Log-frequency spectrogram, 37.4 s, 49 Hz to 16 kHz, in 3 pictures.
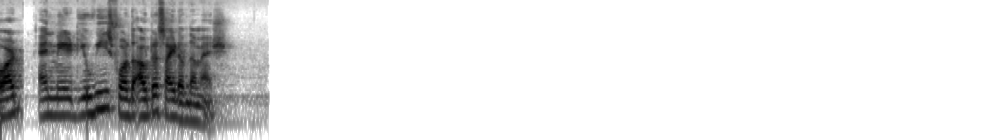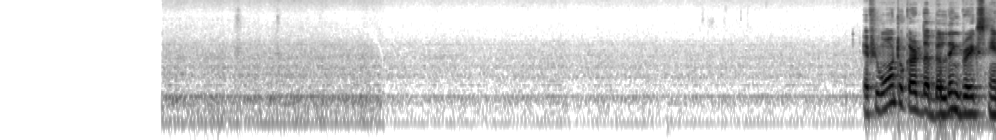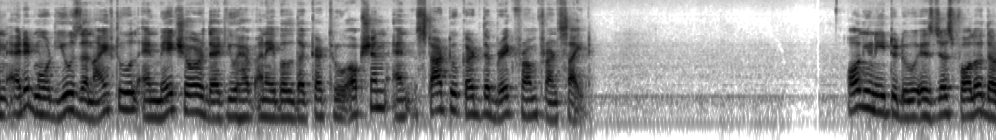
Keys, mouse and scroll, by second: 0.1 alt+shift+right click, 1.4 u, 3.7-4.3 scroll down 8, 4.3-4.8 shift+middle drag, 4.8 a, 5.0 r, 6.1-7.0 scroll down 13, 7.0 r, 8.9 scroll up 2, 9.2 s, 9.7 g, 10.2-10.6 scroll up 5, 10.6 g, 11.3 s, 12.2-12.5 scroll up 1, 12.5 s, 13.0 g, 13.5-14.0 scroll up 1, 14.0 scroll down 1, 14.2-15.0 middle drag, 15.0 Tab, 15.2-15.6 scroll down 2, 15.6 ctrl+space, 16.0-16.5 middle drag, 16.5 scroll down 1, 16.8 a, 17.1-20.1 middle drag, 20.2 scroll down 2, 20.3-21.2 middle drag, 21.2-21.5 scroll up 2, 21.5-22.5 shift+middle drag, 22.5 KP_1, 22.9 KP_3, 23.8 scroll down 3, 24.1-24.5 shift+middle drag, 24.5 scroll up 1, 24.6 Tab, 25.1 shift+middle click, 25.4 scroll up 2, 25.7 a, 25.8 a, 26.2 shift+middle click, 26.6-27.0 scroll up 2, 27.0 k, 27.5-30.6 scroll up 2, 32.9-36.0 scroll up 2.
